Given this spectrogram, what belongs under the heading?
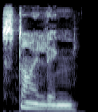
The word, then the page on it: styling: British English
